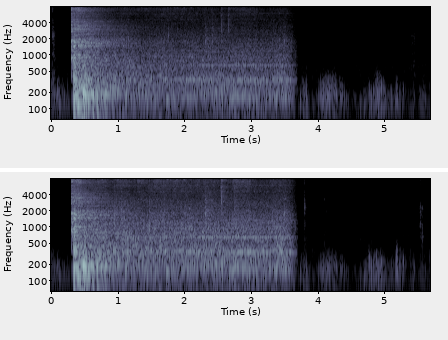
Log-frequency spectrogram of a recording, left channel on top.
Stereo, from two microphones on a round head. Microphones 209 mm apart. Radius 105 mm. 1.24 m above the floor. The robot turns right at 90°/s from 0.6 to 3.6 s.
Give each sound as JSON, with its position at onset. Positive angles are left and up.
{"t": 0.3, "sound": "a door slam", "side_deg": 5, "distance_m": 3.0}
